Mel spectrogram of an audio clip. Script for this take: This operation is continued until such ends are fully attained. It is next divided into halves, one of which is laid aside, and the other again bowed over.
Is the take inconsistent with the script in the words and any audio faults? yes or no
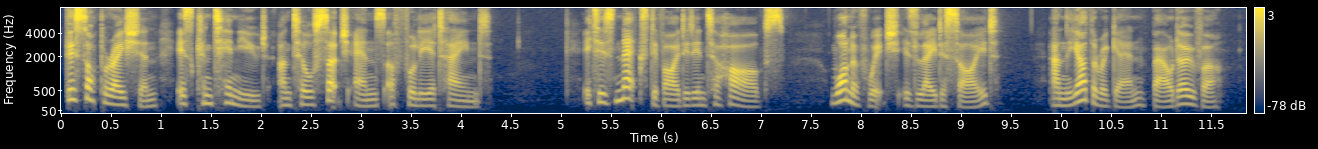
no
